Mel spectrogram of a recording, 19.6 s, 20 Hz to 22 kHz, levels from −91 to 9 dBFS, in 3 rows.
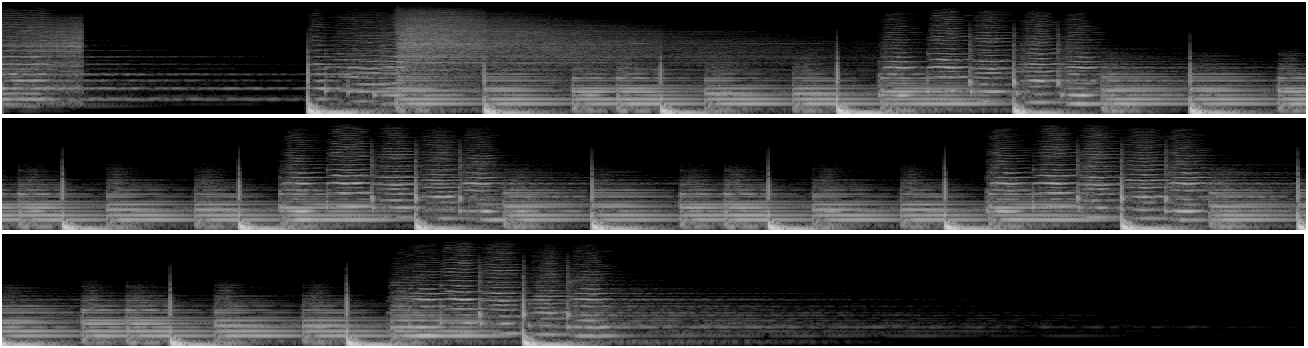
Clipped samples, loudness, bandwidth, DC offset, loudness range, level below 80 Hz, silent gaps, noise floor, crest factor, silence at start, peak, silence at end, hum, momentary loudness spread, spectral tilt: under 0.1%; -25 LUFS; 15 kHz; under 0.1%; 3 LU; -28 dBFS; none; -86 dBFS; 18 dB; 0 s; -6 dBFS; 3.15 s; none; 7 LU; -6.5 dB/octave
